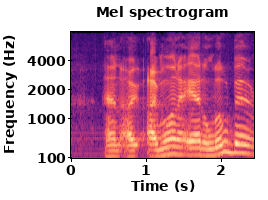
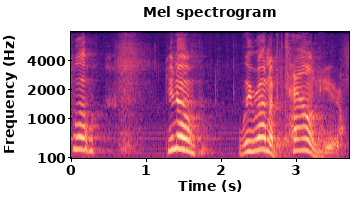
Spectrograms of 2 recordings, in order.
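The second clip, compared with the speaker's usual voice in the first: higher, louder mock mayor voice; a pushy mayor lording it, pitched up; smug mayor; 12 semitones higher, 5 dB louder than usual. Mayor leaning on the chief: mock smug politician voice.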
